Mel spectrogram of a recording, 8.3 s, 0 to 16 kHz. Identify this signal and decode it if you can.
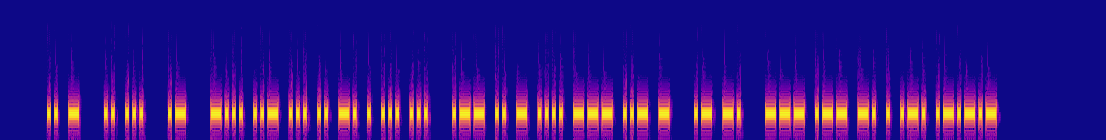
Morse code, heard as a keyed tone, about 46 wpm, 700 Hz. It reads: IT IS A BUSINESS WITHOUT AN OWNER.
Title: Sentences from Top 1600 Words 45wpm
